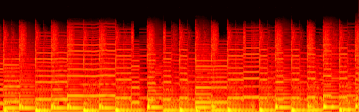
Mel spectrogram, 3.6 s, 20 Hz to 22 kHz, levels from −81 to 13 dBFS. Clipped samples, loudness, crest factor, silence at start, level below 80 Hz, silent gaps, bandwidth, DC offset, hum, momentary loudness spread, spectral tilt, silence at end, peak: under 0.1%; -19 LUFS; 12 dB; 0 s; -22 dBFS; none; 11.5 kHz; 4%; none; 2 LU; -5 dB/octave; 0 s; -4 dBFS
